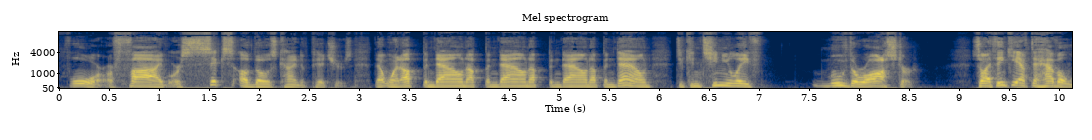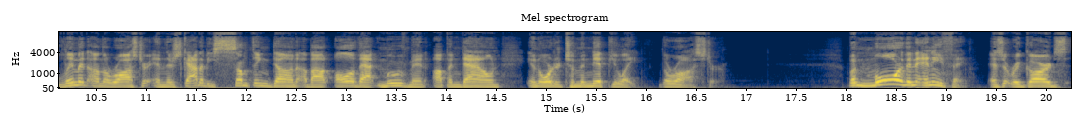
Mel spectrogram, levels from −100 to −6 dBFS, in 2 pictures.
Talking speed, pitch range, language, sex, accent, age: 205 wpm, 130-175 Hz, English, male, American, 40-59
